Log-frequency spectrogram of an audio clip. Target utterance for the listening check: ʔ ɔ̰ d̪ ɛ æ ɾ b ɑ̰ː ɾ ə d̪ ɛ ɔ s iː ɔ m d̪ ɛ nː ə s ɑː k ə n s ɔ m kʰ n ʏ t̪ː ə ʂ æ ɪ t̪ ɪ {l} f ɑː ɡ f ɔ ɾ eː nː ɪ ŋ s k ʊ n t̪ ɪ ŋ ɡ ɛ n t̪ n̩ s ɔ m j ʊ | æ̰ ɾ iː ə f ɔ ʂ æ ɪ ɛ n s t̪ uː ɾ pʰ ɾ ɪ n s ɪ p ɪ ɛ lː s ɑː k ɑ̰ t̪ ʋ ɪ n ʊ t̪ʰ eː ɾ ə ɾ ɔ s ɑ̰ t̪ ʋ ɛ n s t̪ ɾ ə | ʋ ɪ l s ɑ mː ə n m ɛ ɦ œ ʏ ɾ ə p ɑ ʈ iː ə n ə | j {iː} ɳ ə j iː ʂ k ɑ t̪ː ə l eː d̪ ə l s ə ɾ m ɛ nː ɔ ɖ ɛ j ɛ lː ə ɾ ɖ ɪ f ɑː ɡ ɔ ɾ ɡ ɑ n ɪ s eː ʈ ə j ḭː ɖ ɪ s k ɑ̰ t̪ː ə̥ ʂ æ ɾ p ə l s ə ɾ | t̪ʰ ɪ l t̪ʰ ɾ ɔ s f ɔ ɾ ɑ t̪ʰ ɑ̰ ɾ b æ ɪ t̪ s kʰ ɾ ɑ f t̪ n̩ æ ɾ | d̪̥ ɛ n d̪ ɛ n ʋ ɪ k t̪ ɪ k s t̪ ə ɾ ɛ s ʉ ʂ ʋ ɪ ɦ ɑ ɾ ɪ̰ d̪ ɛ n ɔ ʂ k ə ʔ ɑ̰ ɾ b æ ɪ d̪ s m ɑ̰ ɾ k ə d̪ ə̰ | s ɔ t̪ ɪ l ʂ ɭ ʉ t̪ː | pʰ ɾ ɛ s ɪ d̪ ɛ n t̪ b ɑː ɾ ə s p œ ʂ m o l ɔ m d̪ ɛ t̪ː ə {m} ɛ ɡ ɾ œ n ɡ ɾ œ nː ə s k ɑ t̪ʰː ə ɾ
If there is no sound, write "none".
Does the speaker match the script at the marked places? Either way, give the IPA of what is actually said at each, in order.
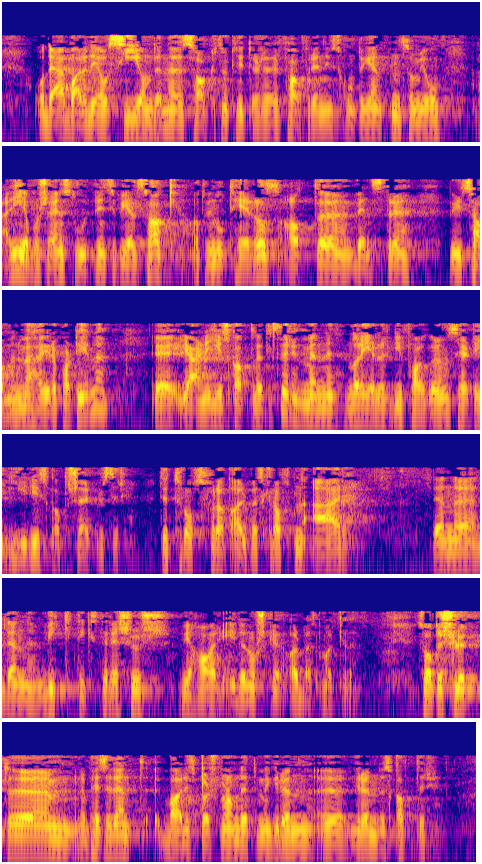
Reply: l, æː, m

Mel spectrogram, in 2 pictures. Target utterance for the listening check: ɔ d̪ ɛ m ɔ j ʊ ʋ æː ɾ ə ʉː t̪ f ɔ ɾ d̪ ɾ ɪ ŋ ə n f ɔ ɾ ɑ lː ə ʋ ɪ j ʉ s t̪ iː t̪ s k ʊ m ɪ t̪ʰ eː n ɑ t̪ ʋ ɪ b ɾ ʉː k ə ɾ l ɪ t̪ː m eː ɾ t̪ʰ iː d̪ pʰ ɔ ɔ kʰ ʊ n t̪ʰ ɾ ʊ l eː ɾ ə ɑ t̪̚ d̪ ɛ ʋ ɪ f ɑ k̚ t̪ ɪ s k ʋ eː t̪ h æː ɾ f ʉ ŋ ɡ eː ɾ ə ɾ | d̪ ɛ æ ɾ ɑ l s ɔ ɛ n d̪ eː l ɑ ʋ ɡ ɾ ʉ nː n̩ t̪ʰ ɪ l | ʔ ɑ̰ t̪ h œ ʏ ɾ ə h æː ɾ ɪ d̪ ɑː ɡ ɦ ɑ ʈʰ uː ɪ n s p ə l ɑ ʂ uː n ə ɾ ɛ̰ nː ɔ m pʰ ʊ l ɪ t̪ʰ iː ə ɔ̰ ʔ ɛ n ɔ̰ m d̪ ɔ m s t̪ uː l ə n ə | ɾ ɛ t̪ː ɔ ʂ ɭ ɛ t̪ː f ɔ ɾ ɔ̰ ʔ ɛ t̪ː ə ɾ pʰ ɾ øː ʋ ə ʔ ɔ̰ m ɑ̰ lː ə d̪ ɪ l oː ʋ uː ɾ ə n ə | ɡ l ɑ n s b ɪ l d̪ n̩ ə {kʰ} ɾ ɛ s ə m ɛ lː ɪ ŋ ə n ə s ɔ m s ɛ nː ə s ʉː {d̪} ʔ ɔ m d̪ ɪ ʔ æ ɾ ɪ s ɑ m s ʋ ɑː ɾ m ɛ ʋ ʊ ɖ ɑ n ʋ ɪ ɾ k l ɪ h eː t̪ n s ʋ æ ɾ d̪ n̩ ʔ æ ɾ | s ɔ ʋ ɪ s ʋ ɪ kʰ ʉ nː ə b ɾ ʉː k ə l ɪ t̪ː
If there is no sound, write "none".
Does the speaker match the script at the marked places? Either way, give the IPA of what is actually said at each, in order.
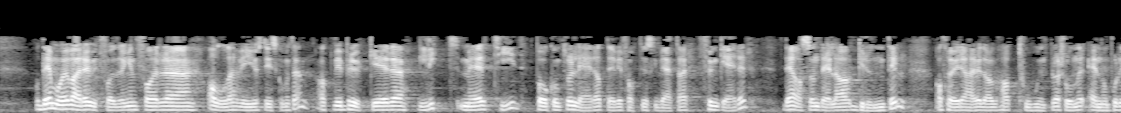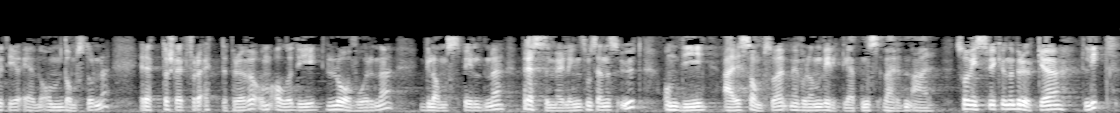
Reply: pʰ, t̪

